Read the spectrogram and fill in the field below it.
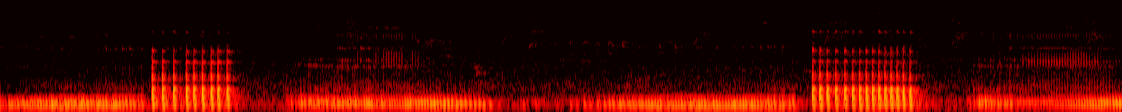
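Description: koala bellowing

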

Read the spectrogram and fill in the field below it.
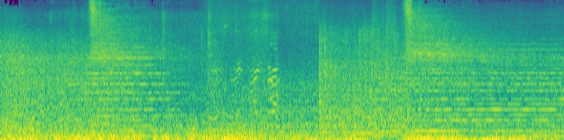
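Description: thunder

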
